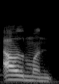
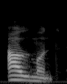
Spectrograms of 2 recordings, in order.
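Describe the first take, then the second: No difference in how they are said.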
